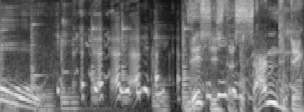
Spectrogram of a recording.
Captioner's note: kids laughing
